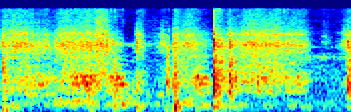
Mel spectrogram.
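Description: Soft rustling and scratching with a few light taps, from hands handling and flattening a crocheted cotton cloth on a paper surface.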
